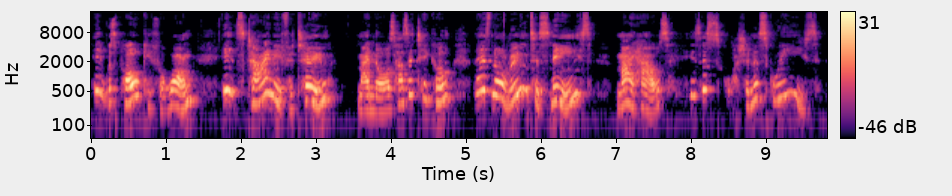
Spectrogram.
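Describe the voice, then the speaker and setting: A woman acts out a little old lady from a children's storybook, flustered and full of grumbles. The voice is high and swooping, drawn out slowly, with plaintive, dramatic exclamations. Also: very animated, darkish tone, exaggerated voice. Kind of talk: children's storybook read-aloud.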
